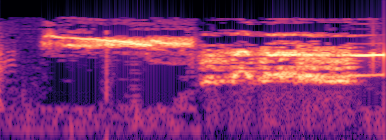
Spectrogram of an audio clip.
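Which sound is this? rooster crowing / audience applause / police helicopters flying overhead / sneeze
rooster crowing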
